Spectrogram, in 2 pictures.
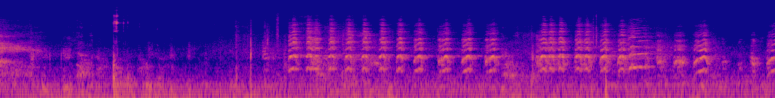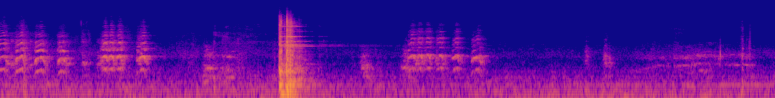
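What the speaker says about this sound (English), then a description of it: "You can see the ducks are having an absolute blast over there." Ducks calling in rapid, chattering bursts of quacks and honks through the first half, then sporadic calls, with one loud sharp knock near the end over steady outdoor background.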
